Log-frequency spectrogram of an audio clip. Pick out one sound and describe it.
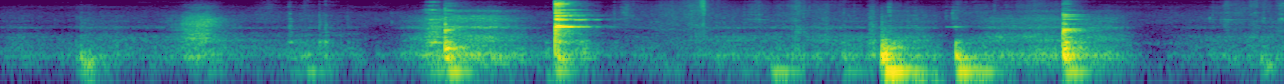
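Metal tools clink and rattle in a wooden box.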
